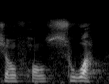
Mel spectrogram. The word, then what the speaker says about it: Jean-François: For instance, if you wouldn't have that, that would be Jean-François. And with that, it's Jean-François. So like a S.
